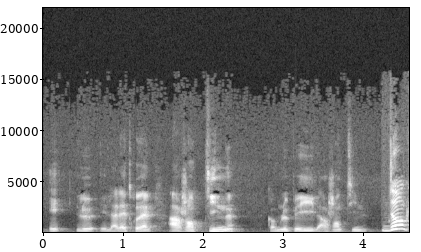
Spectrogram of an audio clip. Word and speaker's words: Argentin: la tempe aden exactement un argentin le masculin on va pas entendre de haine alors que si je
